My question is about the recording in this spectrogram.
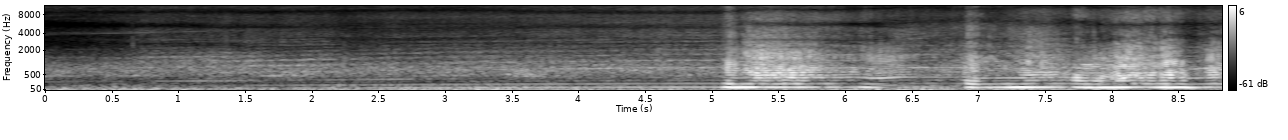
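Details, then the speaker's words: RC helicopter in flight with ESC governor mode, gain properly set: rotor steady through maneuvers with brief load surges; head speed held consistent, governor working. "so as you can see it held pretty consistent rpm throughout the whole little sequence of maneuvers there"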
